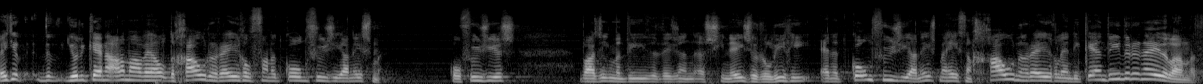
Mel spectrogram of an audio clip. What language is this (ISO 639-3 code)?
nld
